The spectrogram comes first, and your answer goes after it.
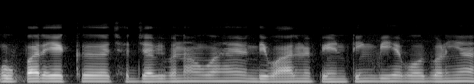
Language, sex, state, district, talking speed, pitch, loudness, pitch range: Hindi, male, Uttar Pradesh, Hamirpur, 175 wpm, 140 Hz, -20 LUFS, 135-140 Hz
